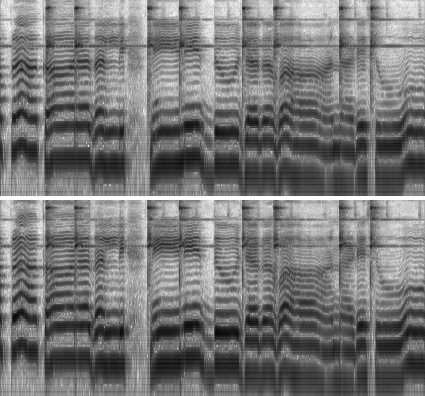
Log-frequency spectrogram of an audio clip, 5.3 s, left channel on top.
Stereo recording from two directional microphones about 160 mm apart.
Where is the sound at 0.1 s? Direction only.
25° right (ahead or behind).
